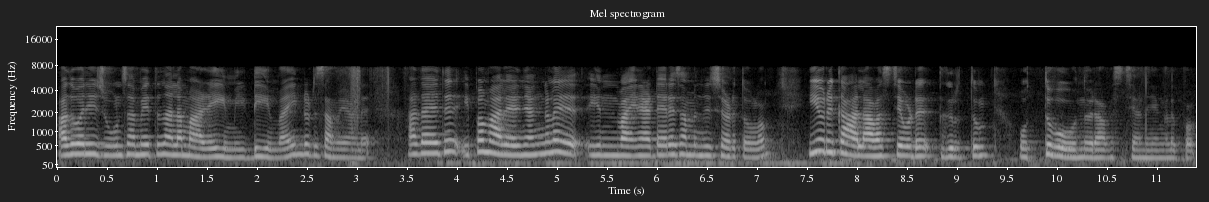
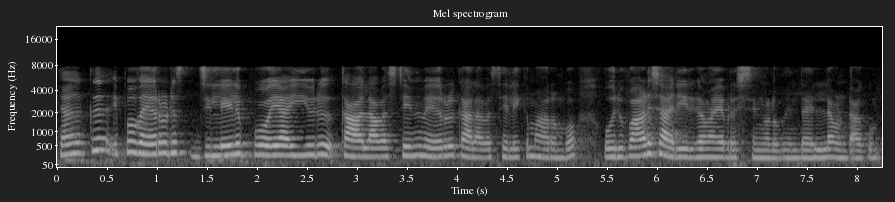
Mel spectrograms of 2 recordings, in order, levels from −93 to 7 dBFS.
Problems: none marked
